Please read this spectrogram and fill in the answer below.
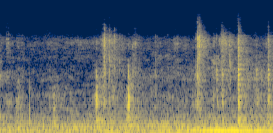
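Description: Light clicks and knocks of a plastic electric-fan blade being handled, turned over and wiped with a cloth, several scattered through the second half. A low steady hum comes in near the end.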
